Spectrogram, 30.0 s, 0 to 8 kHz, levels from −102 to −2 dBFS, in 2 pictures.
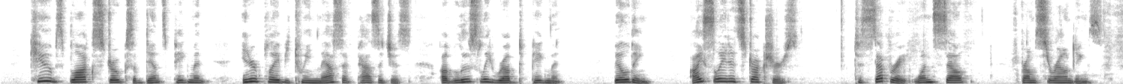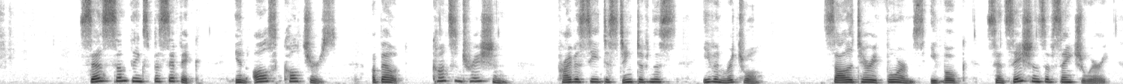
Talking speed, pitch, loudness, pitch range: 80 wpm, 210 Hz, -34 LUFS, 175-235 Hz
